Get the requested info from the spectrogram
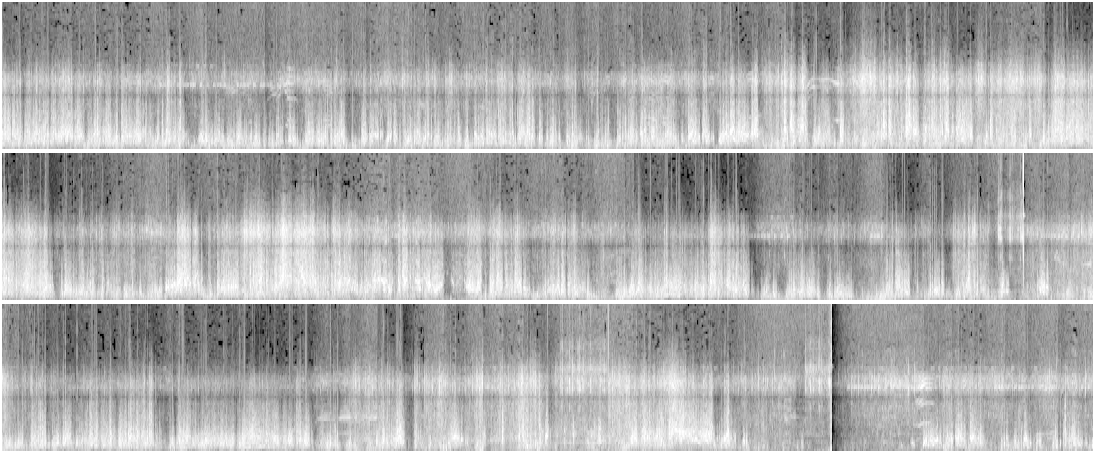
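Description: Wind blowing across the microphone, a loud, steady rushing noise.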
